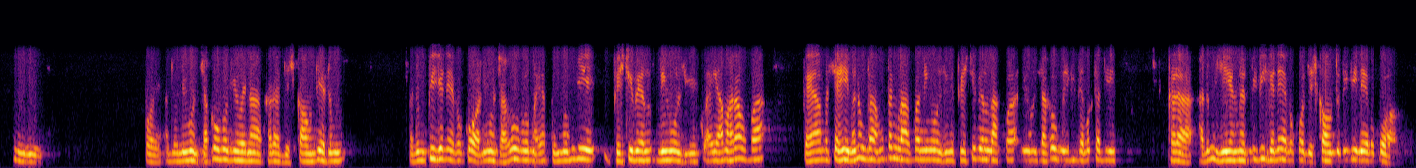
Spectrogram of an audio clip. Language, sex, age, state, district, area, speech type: Manipuri, male, 60+, Manipur, Thoubal, rural, conversation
